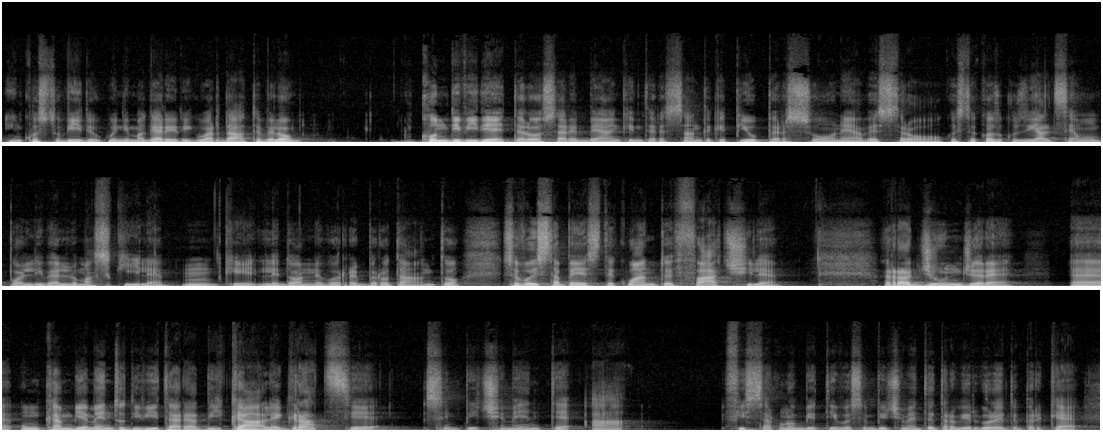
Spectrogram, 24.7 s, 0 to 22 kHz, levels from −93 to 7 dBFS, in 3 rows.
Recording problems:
none

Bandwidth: 17 kHz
